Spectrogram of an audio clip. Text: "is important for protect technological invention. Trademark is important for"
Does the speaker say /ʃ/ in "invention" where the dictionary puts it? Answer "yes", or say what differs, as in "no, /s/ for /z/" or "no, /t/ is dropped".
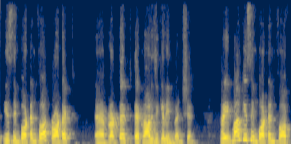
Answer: yes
